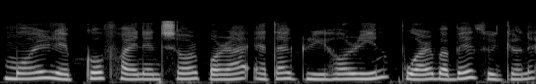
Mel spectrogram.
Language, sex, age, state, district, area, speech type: Assamese, female, 18-30, Assam, Biswanath, rural, read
